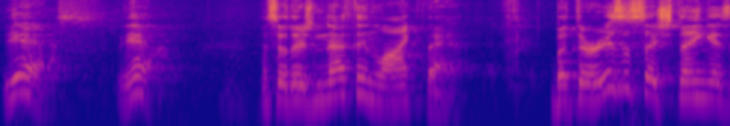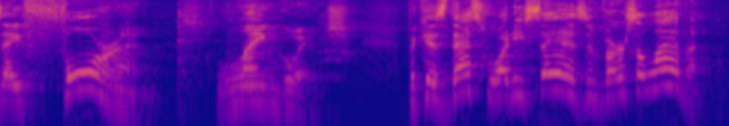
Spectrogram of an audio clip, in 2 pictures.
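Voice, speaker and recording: A fairly high-voiced man teaching a church Bible study as its pastor. He talks in a loose, conversational way, circling back to repeat his points and adding asides. At times he drops into babbling imitations that fade away. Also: big pitch swings, a little slow. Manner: conversational, explains with repetition and asides; mimics mocking babble with fading repeats.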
